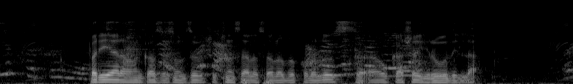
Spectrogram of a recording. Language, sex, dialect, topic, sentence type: Kannada, male, Central, banking, question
